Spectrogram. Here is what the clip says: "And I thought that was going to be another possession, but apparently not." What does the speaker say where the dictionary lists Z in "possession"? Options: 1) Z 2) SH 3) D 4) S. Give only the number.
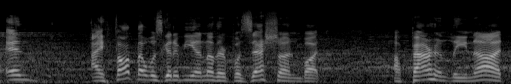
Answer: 1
